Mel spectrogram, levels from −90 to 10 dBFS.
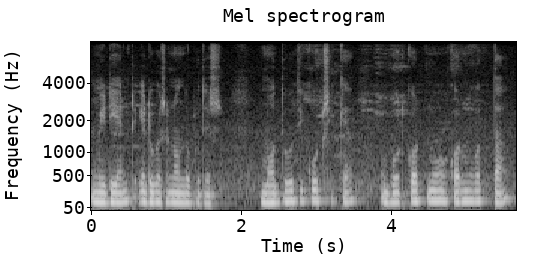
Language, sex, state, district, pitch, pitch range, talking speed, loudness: Bengali, male, Tripura, West Tripura, 120 Hz, 115-130 Hz, 95 wpm, -16 LUFS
